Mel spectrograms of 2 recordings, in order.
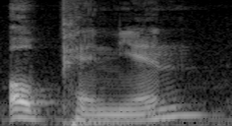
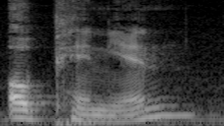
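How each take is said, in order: First: Careful, fully articulated American accent. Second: The same.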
